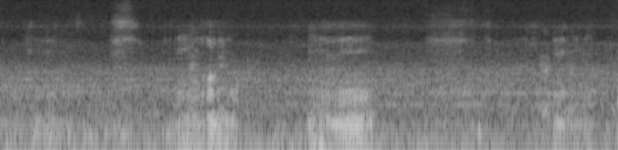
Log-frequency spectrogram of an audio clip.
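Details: English bulldog asleep; soft, irregular low snorting breaths against steady room noise. Snoring.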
